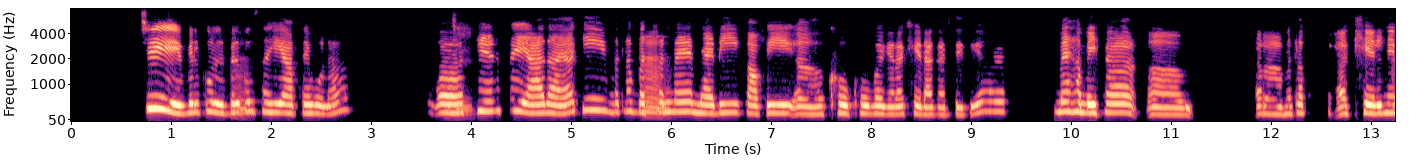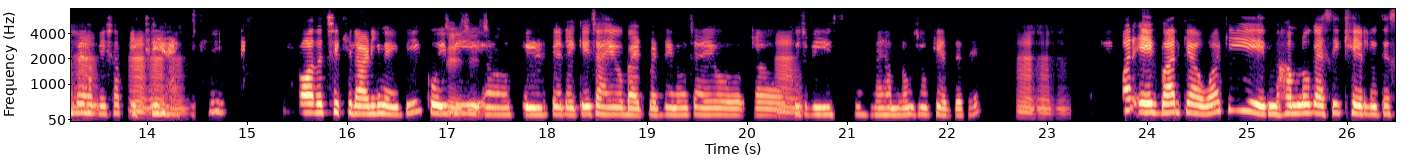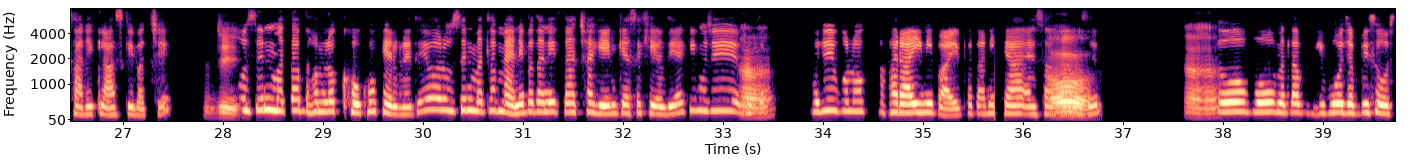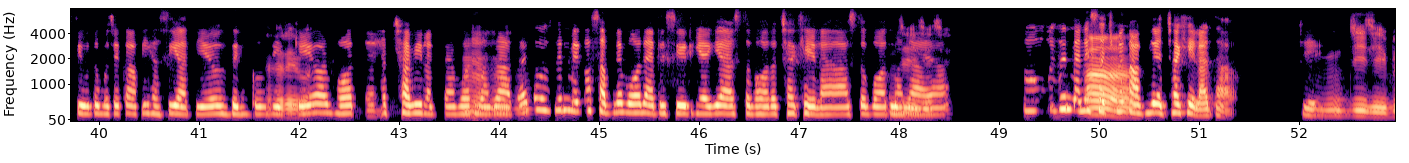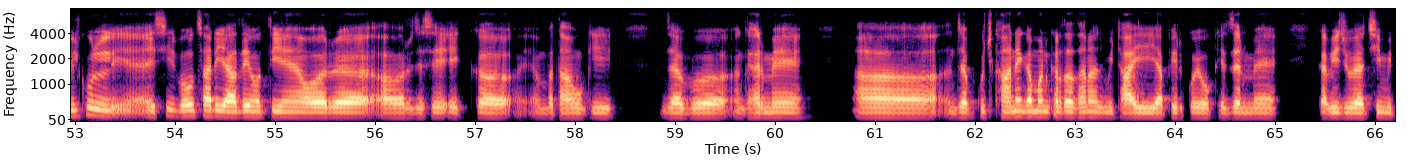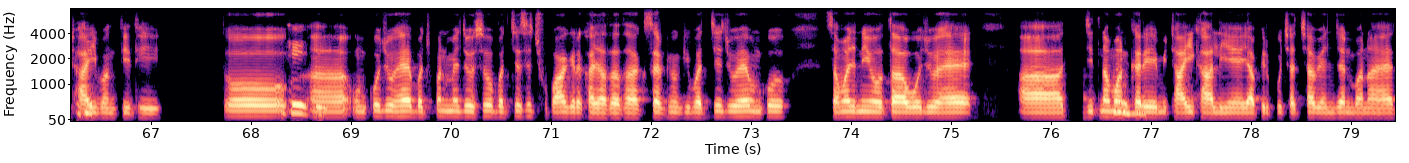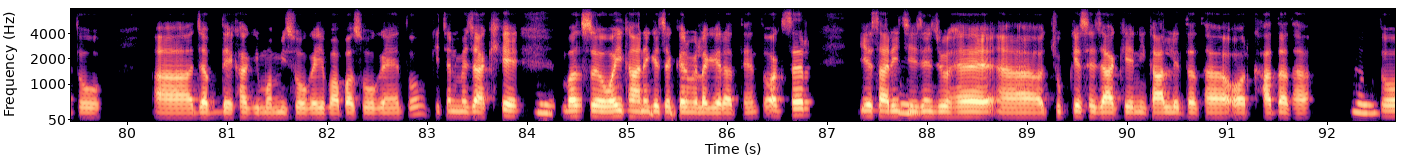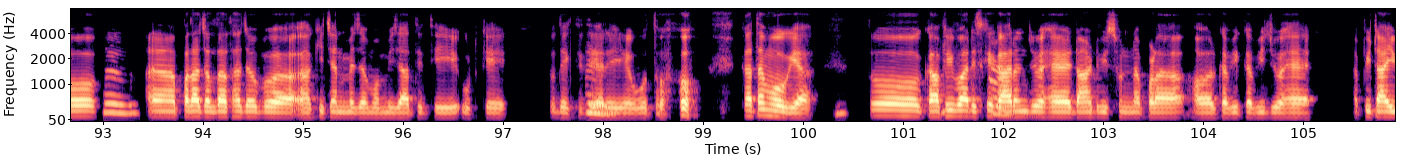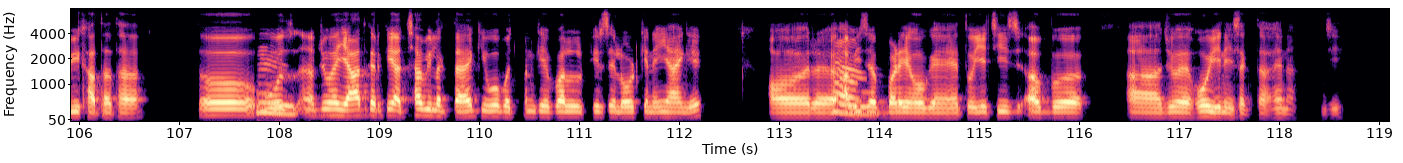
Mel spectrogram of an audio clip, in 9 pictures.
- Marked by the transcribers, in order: laughing while speaking: "पीछे ही आती थी"; in English: "फ़ील्ड"; tapping; in English: "क्लास"; in English: "गेम"; in English: "एप्रिशिएट"; in English: "ऑकेज़न"; in English: "किचन"; laughing while speaking: "जाके"; other noise; in English: "किचन"; chuckle
- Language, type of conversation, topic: Hindi, unstructured, आपके लिए क्या यादें दुख से ज़्यादा सांत्वना देती हैं या ज़्यादा दर्द?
